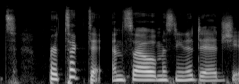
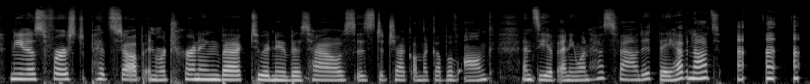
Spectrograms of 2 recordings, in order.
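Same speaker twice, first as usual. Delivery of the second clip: ordinary delivery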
